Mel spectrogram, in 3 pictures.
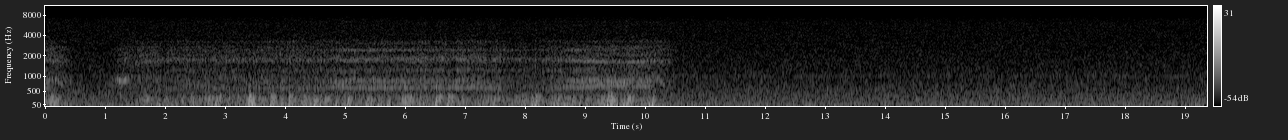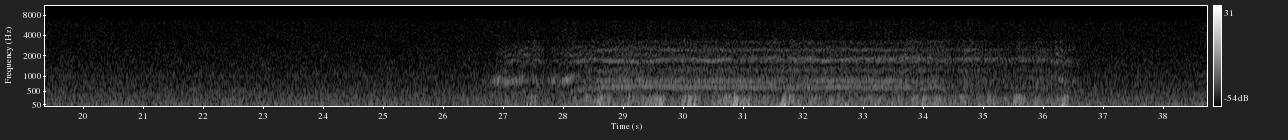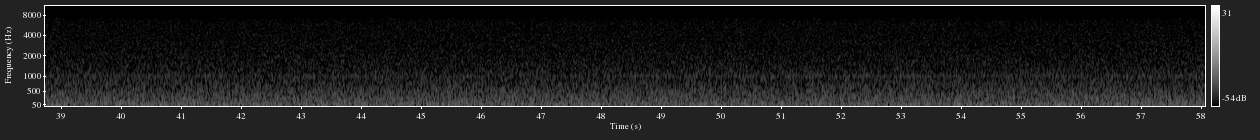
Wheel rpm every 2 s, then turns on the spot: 90, 160, 160, 160, 150, 30, 0, 0, 0, 0, 0, 0, 0, 50, 140, 160, 160, 150, 30, 0, 0, 0, 0, 0, 0, 0, 0, 0, 0.
none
